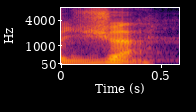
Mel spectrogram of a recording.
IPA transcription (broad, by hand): ʝʷ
